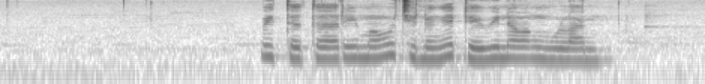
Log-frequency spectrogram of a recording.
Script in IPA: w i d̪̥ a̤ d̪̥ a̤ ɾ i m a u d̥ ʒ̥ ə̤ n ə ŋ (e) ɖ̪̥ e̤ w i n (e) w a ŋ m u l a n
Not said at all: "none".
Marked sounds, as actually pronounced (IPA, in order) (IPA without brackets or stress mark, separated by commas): e, a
